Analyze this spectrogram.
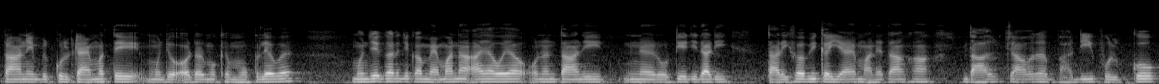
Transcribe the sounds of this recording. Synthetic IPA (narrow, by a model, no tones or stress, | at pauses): t̪ɐʋ̤ãnẽbɪlkʊlʈaːɪmət̪emʊ̃ɦɪ̃ɲd͡ʑoʔɔ̰ːɾɖəɾmũːkʰemoːkɪlijoʋɪ | mʊ̃ɦɪ̃ɲd͡ʑeɡʱɐɾd͡ʑeːkamɐɦmaːnaʔa̰ːjaɦʊjaʊ̰n̤ənɪ̆t̪ɐʋ̤ãd͡ʑiːɾoːʈiːəd͡ʑiːɗaːɖʱi | t̪aːɾiːfəbɪkɐiaːɦemãːnet̪ɐʋ̤ãkʰãː | d̪aːlt͡ɕaːʋəɾbʱaːɗifʰʊlkoː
